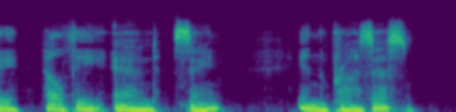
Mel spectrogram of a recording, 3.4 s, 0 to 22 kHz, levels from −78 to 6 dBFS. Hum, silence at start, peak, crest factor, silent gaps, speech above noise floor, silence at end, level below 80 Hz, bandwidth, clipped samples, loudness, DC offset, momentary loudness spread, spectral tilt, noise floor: none; 0 s; -2 dBFS; 10 dB; none; 45 dB; 0.3 s; -28 dBFS; 9.8 kHz; under 0.1%; -12 LUFS; under 0.1%; 6 LU; -5 dB/octave; -55 dBFS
